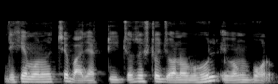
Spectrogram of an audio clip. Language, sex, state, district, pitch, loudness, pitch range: Bengali, male, West Bengal, Malda, 110 Hz, -17 LUFS, 105-135 Hz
